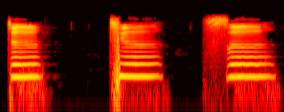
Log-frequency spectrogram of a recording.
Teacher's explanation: 스 같은 경우에는 SH랑 마찬가지로 닿지는 않고 가까이서 세게 발음을 해주시면 되고요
